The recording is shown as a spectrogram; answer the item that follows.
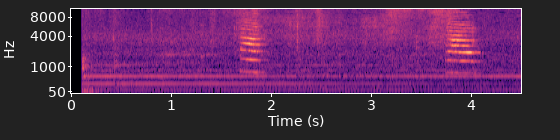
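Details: A clouded Bengal cat gives two short, bright meows about two seconds apart over a steady mechanical hum.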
